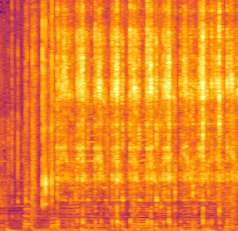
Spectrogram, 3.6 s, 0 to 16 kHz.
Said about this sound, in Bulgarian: На водна баня разбивам 3 жълтъка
